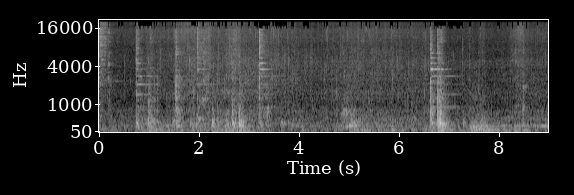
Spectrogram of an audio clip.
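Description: Potato poha (Kathiyawadi bateta pauva) fries in a pan with a steady soft sizzle, while a spoon scrapes and stirs in several quick, clattering passes, close and moderately quiet.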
